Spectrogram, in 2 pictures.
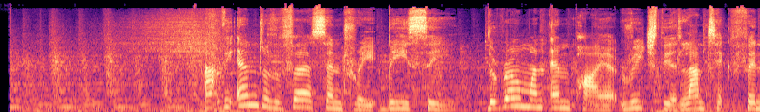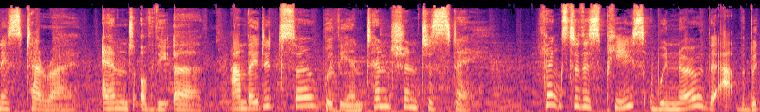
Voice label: Documentaries English

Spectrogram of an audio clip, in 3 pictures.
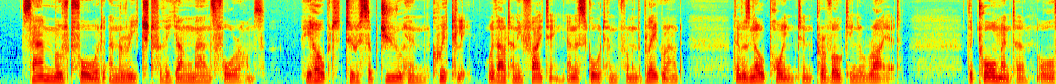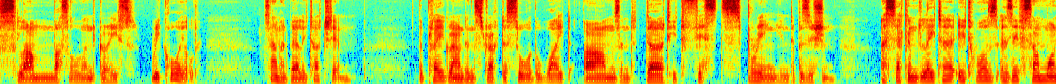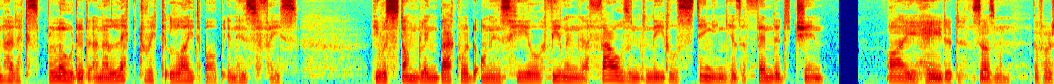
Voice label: Audiobook Character reel

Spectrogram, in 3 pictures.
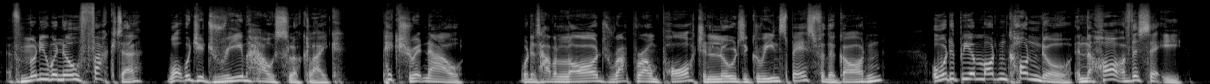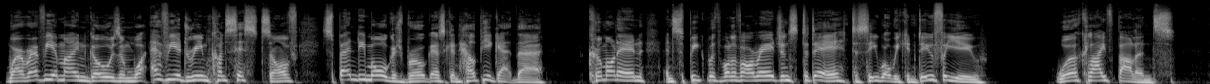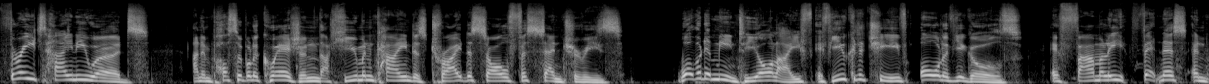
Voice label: Corporate

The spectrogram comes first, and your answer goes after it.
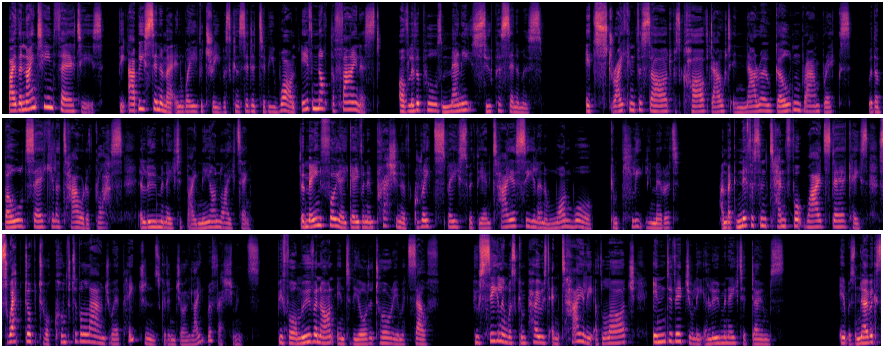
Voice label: infomercials, voiceover; Liverpool super cinemas

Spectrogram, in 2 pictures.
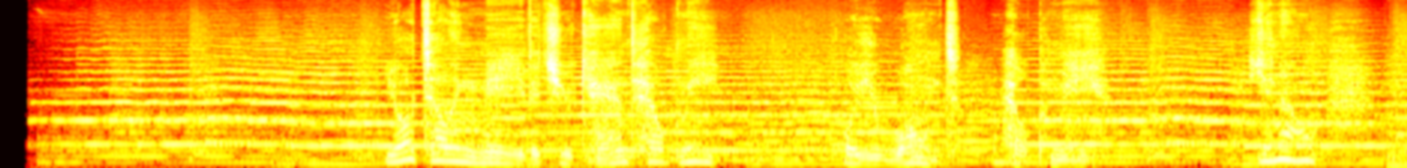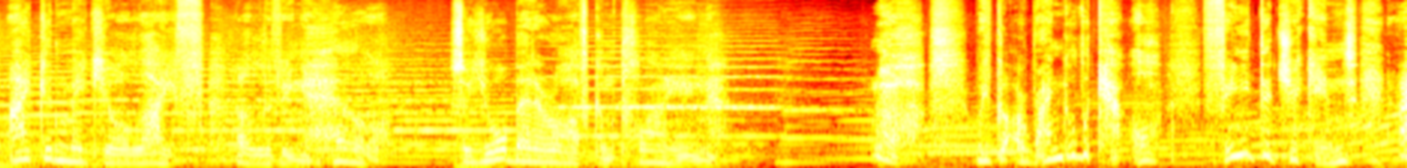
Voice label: Accent

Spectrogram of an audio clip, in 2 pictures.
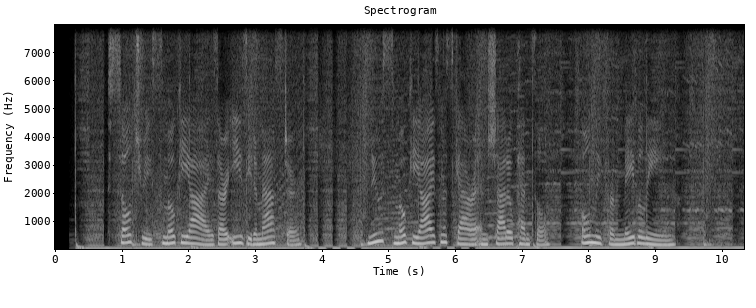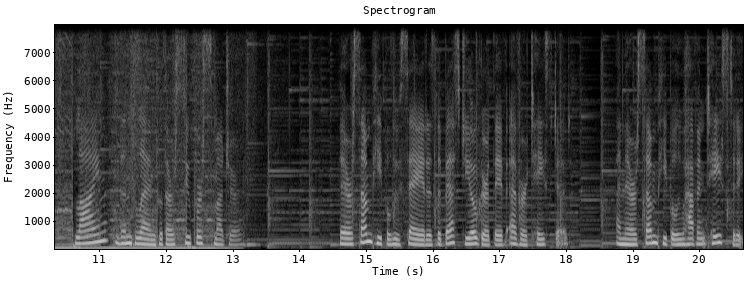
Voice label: Commerical, American, Warm, Friendly, Smooth

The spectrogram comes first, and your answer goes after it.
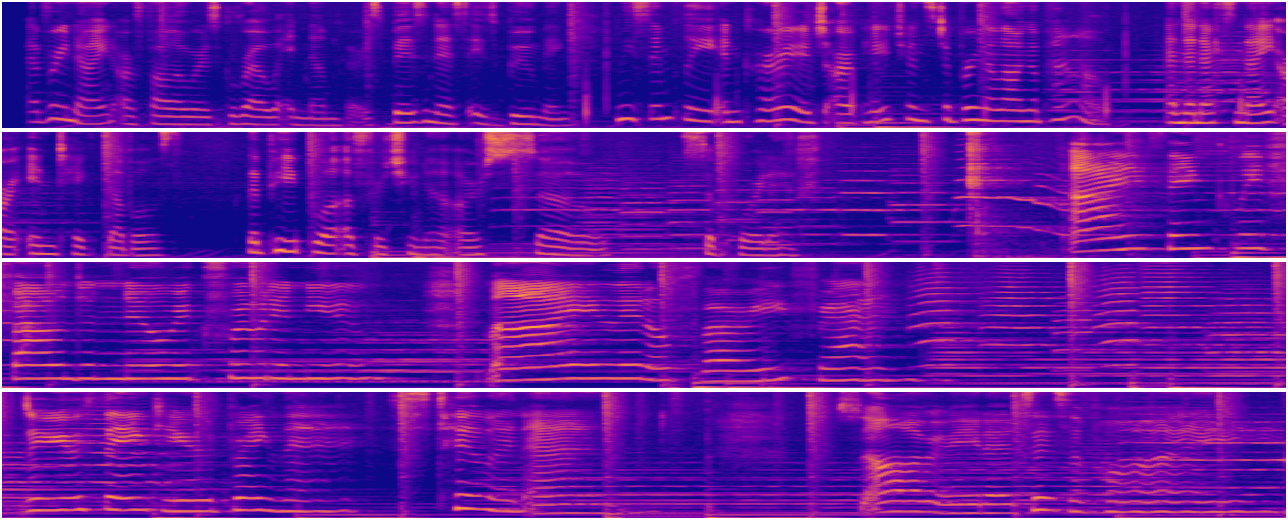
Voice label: Evil New York Bar Owner Song Shouting

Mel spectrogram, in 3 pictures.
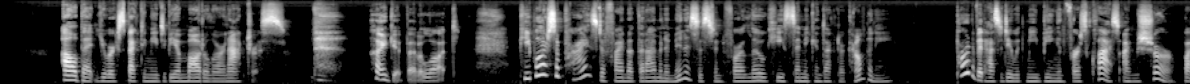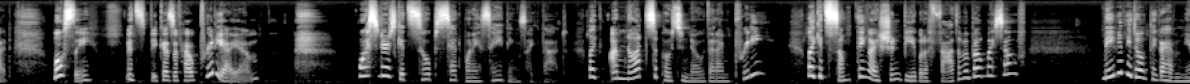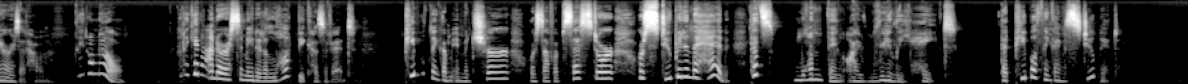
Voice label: Audiobook; Piper

